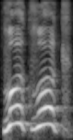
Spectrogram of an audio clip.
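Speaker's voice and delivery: high, excited mock of someone waving a letter; mocking imitation. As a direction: lampoon them pushing a letter at you. All they gotta do is this.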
